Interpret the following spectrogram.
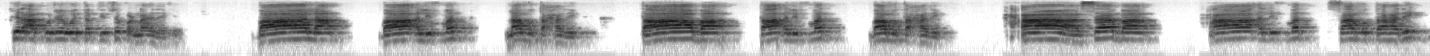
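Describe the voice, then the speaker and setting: High-voiced man patiently teaching letters. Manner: coaxing, corrects gently and repeats letters slowly. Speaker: Quran reading teacher. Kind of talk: patient tutoring over a call. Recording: roomy, dull lo-fi sound.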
